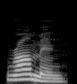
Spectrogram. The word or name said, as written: Raman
